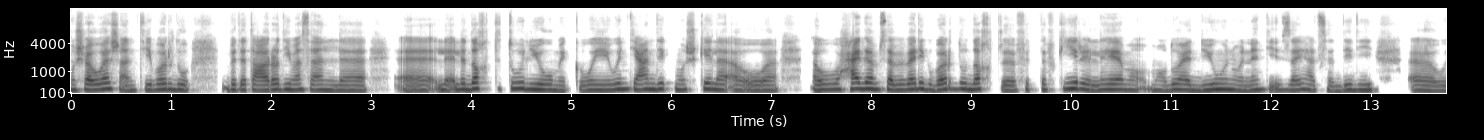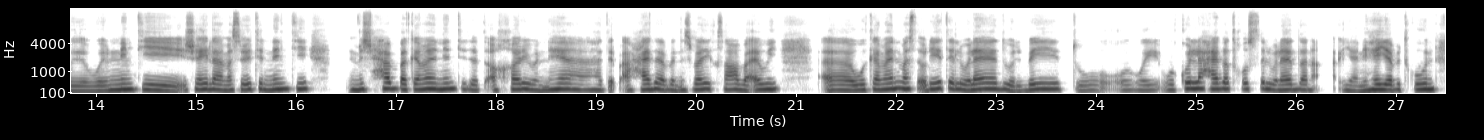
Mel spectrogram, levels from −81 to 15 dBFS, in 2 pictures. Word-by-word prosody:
مُشوَّشَة، 200 Hz, +4 st, +2 dB
أنتِ 175 Hz, +2 st, -6 dB
برضه 195 Hz, -1 st, 0 dB, 0.3 s
بتتعرضي 195 Hz, -2 st, 0 dB
مثلًا 195 Hz, -1 st, -1 dB
ل -, -, -2 dB, 0.5 s
آآ 90 Hz, +2 st, -3 dB
ل 190 Hz, 0 st, -1 dB
لضغط 225 Hz, +2 st, +1 dB
طول 230 Hz, -2 st, +1 dB
يومِك، 190 Hz, -5 st, 0 dB
و -, -, -6 dB, 0.3 s
وأنتِ 215 Hz, +1 st, 0 dB
عندِك 210 Hz, +2 st, +1 dB
مشكلة 200 Hz, +1 st, -1 dB
أو 180 Hz, -1 st, -3 dB, 0.4 s
أو 200 Hz, +3 st, +1 dB
حاجة 225 Hz, +1 st, +5 dB
مسببه 205 Hz, -1 st, +2 dB
لِك 225 Hz, +1 st, +2 dB
برضه 210 Hz, +4 st, +1 dB
ضغط 210 Hz, +1 st, -1 dB
في 175 Hz, +1 st, -4 dB
التفكير 205 Hz, +2 st, -1 dB
اللي 185 Hz, 0 st, -2 dB
هي 200 Hz, 0 st, +2 dB
م -, -, -3 dB, 0.3 s
موضوع 190 Hz, +2 st, -1 dB
الديون، 195 Hz, +3 st, +2 dB
وإن 175 Hz, -2 st, -3 dB
أنتِ 195 Hz, +2 st, -2 dB
إزاي 190 Hz, +1 st, -3 dB
هتسدِّدي 185 Hz, +2 st, -3 dB, 0.3 s
آآ 175 Hz, -1 st, -2 dB
و 165 Hz, -, -4 dB, 0.3 s
وإن 180 Hz, +4 st, +2 dB
أنتِ 210 Hz, 0 st, +3 dB, 0.4 s
شايلة 205 Hz, +1 st, +2 dB
مسؤوليّة 195 Hz, +3 st, -2 dB
إن 190 Hz, -1 st, 0 dB
أنتِ 220 Hz, +2 st, +2 dB, 0.6 s
مش 195 Hz, +1 st, 0 dB
حابة 230 Hz, -2 st, +3 dB
كمان 210 Hz, +2 st, +3 dB
إن 210 Hz, -, +4 dB
أنتِ 225 Hz, 0 st, 0 dB
تتأخري، 205 Hz, +2 st, -1 dB
وإن 185 Hz, 0 st, -2 dB
هي 210 Hz, +2 st, +4 dB
هتبقى 190 Hz, -2 st, -4 dB
حاجة 200 Hz, +1 st, +2 dB
بالنسبة 185 Hz, +2 st, -1 dB
لِك 215 Hz, 0 st, -1 dB
صعبة 200 Hz, -2 st, 0 dB
أوي، 205 Hz, +3 st, +2 dB, 0.4 s
آآ 180 Hz, +1 st, 0 dB
وكمان 200 Hz, +5 st, +2 dB
مسؤوليّة 225 Hz, 0 st, +1 dB
الولاد 215 Hz, 0 st, +3 dB
والبيت 200 Hz, +5 st, 0 dB
و 180 Hz, +1 st, -11 dB, 0.2 s
وكل 230 Hz, +5 st, +2 dB
حاجة 220 Hz, 0 st, +2 dB
تخُص 220 Hz, 0 st, -8 dB
الولاد 195 Hz, -1 st, +1 dB
أنا 195 Hz, 0 st, -5 dB, 0.2 s
يعني 175 Hz, +1 st, 0 dB
هي 200 Hz, -1 st, +6 dB
بتكون 205 Hz, +1 st, +2 dB
200 Hz, 150 wpm, -19 LUFS, 185-210 Hz, 0.6 s, هي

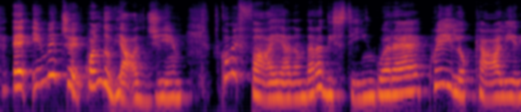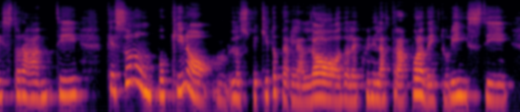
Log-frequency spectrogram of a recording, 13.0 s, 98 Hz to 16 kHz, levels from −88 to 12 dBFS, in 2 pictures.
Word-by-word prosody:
E 310 Hz, 0 st, +10 dB
invece -, -, +2 dB
quando 335 Hz, +2 st, +5 dB
viaggi, 190 Hz, -2 st, +1 dB, 0.6 s
come 485 Hz, -, 0 dB, 0.2 s
fai 195 Hz, -4 st, +2 dB
ad 190 Hz, 0 st, -1 dB
andare 210 Hz, +8 st, +1 dB
a -, -, +2 dB
distinguere 220 Hz, +4 st, +1 dB
quei 330 Hz, 0 st, 0 dB
locali, 205 Hz, -2 st, 0 dB
ristoranti, 205 Hz, +2 st, -4 dB, 0.3 s
che 275 Hz, -, -6 dB
sono 380 Hz, +9 st, -1 dB
un 245 Hz, -8 st, +3 dB
pochino, 215 Hz, +7 st, 0 dB
uhm, -, -, -16 dB
lo 195 Hz, 0 st, -5 dB
specchietto 195 Hz, +4 st, -7 dB
per 185 Hz, -5 st, -8 dB
le 175 Hz, -, -7 dB
allodole, 175 Hz, 0 st, 0 dB
quindi 190 Hz, +3 st, -7 dB
la 175 Hz, -1 st, -3 dB
trappola 175 Hz, +6 st, 0 dB
dei 175 Hz, -1 st, -7 dB
turisti? 195 Hz, -1 st, -5 dB
205 Hz, 130 wpm, -26 LUFS, 190-235 Hz, 0.6 s, E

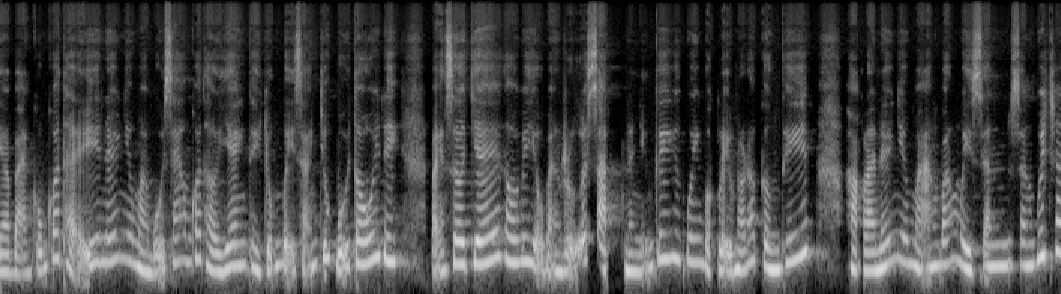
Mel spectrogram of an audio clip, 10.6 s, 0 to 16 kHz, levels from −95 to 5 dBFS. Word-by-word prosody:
ờ, 195 Hz, 0 st, 0 dB
bạn 180 Hz, -1 st, -5 dB
cũng 200 Hz, +2 st, -2 dB
có 330 Hz, +7 st, -2 dB
thể 275 Hz, 0 st, -1 dB
nếu 290 Hz, +2 st, -3 dB
như 325 Hz, -3 st, -7 dB
mà 225 Hz, -6 st, +2 dB
buổi 180 Hz, 0 st, -1 dB
sáng 290 Hz, -, -4 dB
hông 310 Hz, -1 st, -8 dB
có 330 Hz, -, -3 dB
thời 205 Hz, -8 st, 0 dB
gian 250 Hz, +5 st, +1 dB
thì 220 Hz, -5 st, 0 dB
chuẩn 255 Hz, +7 st, -3 dB
bị -, -, 0 dB
sẵn 250 Hz, +3 st, -5 dB
trước 170 Hz, +3 st, -2 dB
buổi 195 Hz, -, +3 dB
tối 280 Hz, +5 st, +3 dB
đi. 300 Hz, -3 st, +2 dB, 0.3 s
Bạn 200 Hz, -, -2 dB
sơ 270 Hz, +5 st, +4 dB
chế 285 Hz, +5 st, +3 dB
thôi, 290 Hz, -2 st, +1 dB
ví 300 Hz, 0 st, +1 dB
dụ 255 Hz, -, 0 dB
bạn 200 Hz, -, -2 dB
rửa -, -, 0 dB
sạch 215 Hz, -, +1 dB
nè 200 Hz, -2 st, +3 dB
những 205 Hz, +5 st, -2 dB
cái 330 Hz, +3 st, 0 dB
nguyên 290 Hz, -2 st, -3 dB
vật 215 Hz, -2 st, -3 dB
liệu -, -, +2 dB
nào 210 Hz, -1 st, +2 dB
đó 290 Hz, -, -3 dB
cần 215 Hz, -4 st, +5 dB
thiết 335 Hz, +8 st, +2 dB, 0.4 s
hoặc 215 Hz, -1 st, -1 dB
là 200 Hz, 0 st, +2 dB
nếu 230 Hz, +5 st, +4 dB
như 305 Hz, -1 st, -6 dB
mà 250 Hz, -5 st, +1 dB
ăn 245 Hz, +3 st, 0 dB
bánh 275 Hz, +5 st, -4 dB
mì 235 Hz, -7 st, +4 dB
sand 250 Hz, +5 st, -1 dB
sandwich 330 Hz, +8 st, +2 dB
255 Hz, 290 wpm, -20 LUFS, 215-295 Hz, 0.4 s, cần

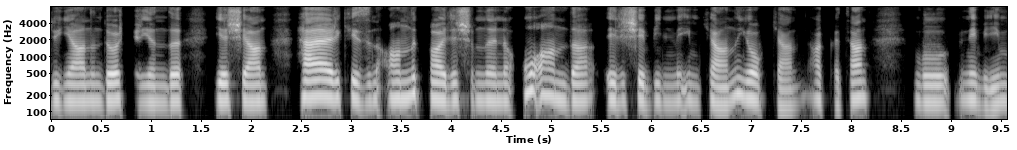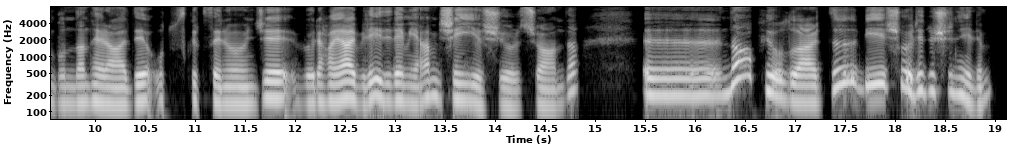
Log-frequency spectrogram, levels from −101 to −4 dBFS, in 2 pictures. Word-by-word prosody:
dünyanın 155 Hz, 0 st, -2 dB
dört 165 Hz, +1 st, +5 dB
bir -, -, -11 dB
yanında 150 Hz, +1 st, 0 dB, 0.3 s
yaşayan 160 Hz, -1 st, +2 dB, 0.3 s
herkesin 180 Hz, -3 st, +5 dB
anlık 180 Hz, +4 st, -1 dB
paylaşımlarına 160 Hz, -1 st, 0 dB
o 235 Hz, +2 st, +1 dB
anda 165 Hz, -4 st, -1 dB
erişebilme 160 Hz, -1 st, -2 dB
imkânı 150 Hz, +4 st, -2 dB
yokken?” 145 Hz, -6 st, -2 dB
Hakikaten 170 Hz, +1 st, -3 dB, 0.5 s
bu, 150 Hz, -1 st, -1 dB
ne 165 Hz, -2 st, -4 dB
bileyim, 140 Hz, +3 st, -5 dB
bundan 145 Hz, +1 st, -4 dB
herhâlde 145 Hz, +1 st, +2 dB
30-40 160 Hz, +1 st, -11 dB
sene 145 Hz, -2 st, -1 dB
önce 145 Hz, +6 st, +1 dB
böyle 150 Hz, +1 st, -1 dB
hayal 160 Hz, +2 st, +5 dB
bile 165 Hz, +7 st, +1 dB
edilemeyen 165 Hz, +1 st, -1 dB
bir -, -, -9 dB
şeyi 160 Hz, -1 st, +1 dB
yaşıyoruz 130 Hz, -2 st, -3 dB
şu 135 Hz, -, -3 dB
anda. 130 Hz, -, -4 dB, 0.7 s
Eee, 195 Hz, 0 st, 0 dB
ne 230 Hz, +12 st, +2 dB
yapıyorlardı? 235 Hz, -, +1 dB
Bir 320 Hz, +2 st, +3 dB
şöyle 245 Hz, -6 st, +1 dB
düşünelim. 205 Hz, -, -2 dB
160 Hz, 115 wpm, -24 LUFS, 150-180 Hz, 0.7 s, dört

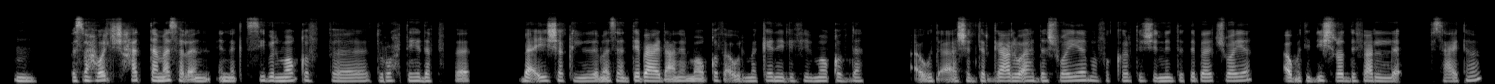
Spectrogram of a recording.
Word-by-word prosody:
امم، 155 Hz, -2 st, -2 dB, 0.4 s
بس -, -, +6 dB
ما -, -, +4 dB
حاولتش -, -, +5 dB
حتى -, -, +3 dB
مثلًا 75 Hz, +1 st, +2 dB
إنك 160 Hz, -1 st, -2 dB
تسيب 185 Hz, -1 st, -3 dB
الموقف؟ 170 Hz, +1 st, 0 dB, 0.2 s
آآ 155 Hz, +1 st, -2 dB
تروح 170 Hz, +1 st, -5 dB
تهدى 170 Hz, -1 st, -2 dB, 0.3 s
ف -, -, -4 dB, 0.6 s
بأي 170 Hz, -, +3 dB
شكل 155 Hz, -3 st, +4 dB
مثلًا، 160 Hz, -4 st, -1 dB
تبعد 170 Hz, -3 st, +5 dB
عن 80 Hz, +2 st, +1 dB
الموقف 85 Hz, -, -2 dB
أو -, -, -2 dB
المكان 160 Hz, +3 st, -3 dB
اللي 165 Hz, -1 st, -4 dB
فيه 165 Hz, +2 st, -9 dB
الموقف 165 Hz, 0 st, -3 dB
ده، 160 Hz, -1 st, -6 dB, 0.6 s
أو -, -, -1 dB
ت -, -, -7 dB
عشان 160 Hz, -1 st, +4 dB
ترجع 165 Hz, +1 st, +1 dB
له 165 Hz, 0 st, +2 dB
اهدى 170 Hz, -1 st, -4 dB
شوية، 170 Hz, +3 st, +1 dB
ما 180 Hz, -2 st, -5 dB
فكرتش 165 Hz, +1 st, -3 dB
إن 155 Hz, +1 st, -1 dB
أنت 160 Hz, 0 st, -5 dB
تبعد 165 Hz, +1 st, -3 dB
شوية، 175 Hz, +4 st, 0 dB, 0.4 s
أو -, -, +6 dB
ما -, -, -5 dB
تدّيش 170 Hz, +1 st, +4 dB
رد 165 Hz, -1 st, 0 dB
فعل 155 Hz, -1 st, -1 dB, 0.3 s
في -, -, -2 dB
ساعتها؟ 195 Hz, +7 st, -3 dB
165 Hz, 180 wpm, -25 LUFS, 155-170 Hz, 0.6 s, بس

